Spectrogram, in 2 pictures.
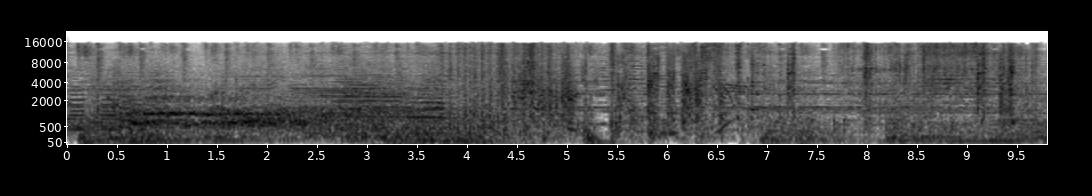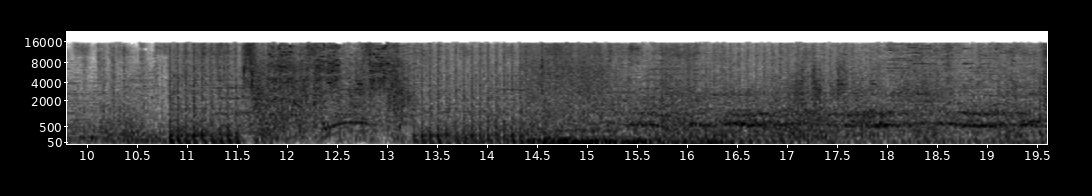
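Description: Action-film chase soundtrack: driving score music mixed with rapid gunfire and glass shattering, over the rumble of car engines that gets heavier about eleven seconds in.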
